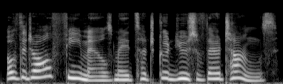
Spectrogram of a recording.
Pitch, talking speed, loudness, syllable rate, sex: 245 Hz, 235 wpm, -13 LUFS, 5.6 syllables/s, female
